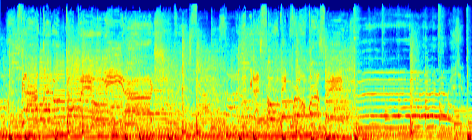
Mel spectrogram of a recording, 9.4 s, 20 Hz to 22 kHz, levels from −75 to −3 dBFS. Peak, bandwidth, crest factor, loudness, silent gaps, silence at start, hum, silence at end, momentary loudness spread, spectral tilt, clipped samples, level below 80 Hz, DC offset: 0 dBFS; 19.5 kHz; 10 dB; -11 LUFS; none; 0 s; none; 0 s; 5 LU; -4.5 dB/octave; under 0.1%; -20 dBFS; 0.4%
